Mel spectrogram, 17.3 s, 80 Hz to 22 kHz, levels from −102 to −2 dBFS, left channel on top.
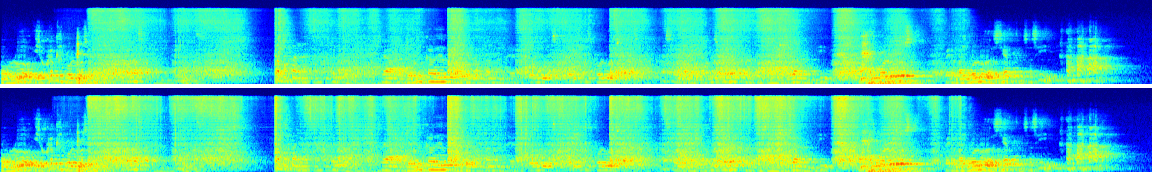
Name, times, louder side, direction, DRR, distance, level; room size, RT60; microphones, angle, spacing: voice 1, 0.0-3.1 4.9-5.3 5.6-12.4 12.8-13.7 14.2-16.5, right 1 dB, ahead, 4 dB, 4.6 m, -36 dB
sound 1, 1.3-3.7 4.1-14.4, right 6 dB, 85° right, 6.7 m, -34 dB
voice 2, 4.1-5.0 5.7-5.8 12.9-13.4, left 2 dB, 50° left, 3 dB, 2.9 m, -36 dB
26.0 x 23.5 x 5.0 m, 1.1 s
head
